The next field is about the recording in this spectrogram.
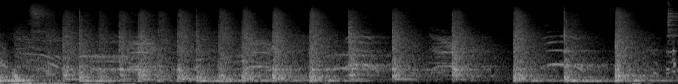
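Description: Drums pounding out a loud, driving beat, with bright crashing hits landing roughly twice a second over a steady low thump, played alone with no talking.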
